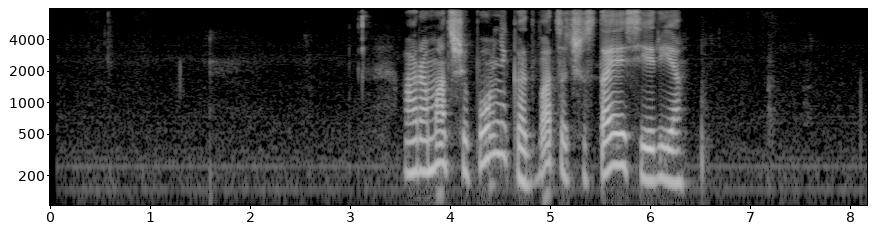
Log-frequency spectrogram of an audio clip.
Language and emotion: Russian, positive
